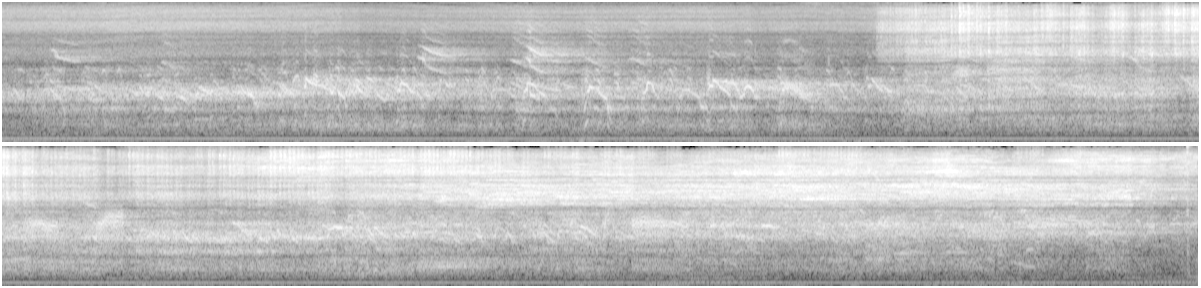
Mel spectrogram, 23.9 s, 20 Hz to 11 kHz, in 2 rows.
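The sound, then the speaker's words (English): A dense, continuous chorus of harsh crow-like bird cries and screeches from the opening credits of a 1963 film, loud and overlapping with no voices, swelling suddenly into a thicker, shriller flock partway through and staying intense to the end. “We are listening to the opening credits of The Birds, Alfred Hitchcock's next film after Psycho, released in 1963.”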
